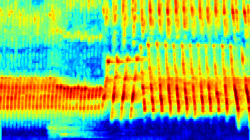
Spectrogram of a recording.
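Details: Energetic canary song used to stimulate other canaries: a rapid buzzy trill, a brief soft low murmur, then a fast pulsing roll of sharp repeated downslurred notes.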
